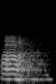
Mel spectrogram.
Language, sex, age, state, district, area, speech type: Manipuri, female, 45-60, Manipur, Imphal West, urban, conversation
